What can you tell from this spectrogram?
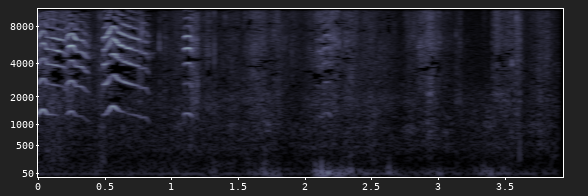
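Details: A Labrador Retriever lets out a quick run of high, wavering whimpers in the first second, each sliding downward in pitch, followed by rustling and handling noise with a few low thumps.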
